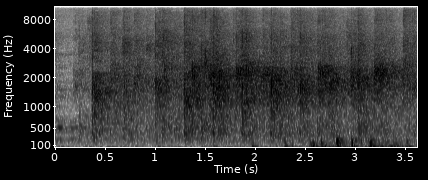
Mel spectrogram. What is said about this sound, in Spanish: Puede darle un fuerte aplauso a Dios.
